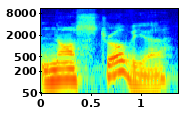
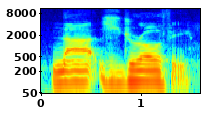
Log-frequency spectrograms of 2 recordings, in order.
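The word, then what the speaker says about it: на здоровье: a search is that nostrovia is an english mispronunciation of the russian word nazdrovi meaning cheers the nazdar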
